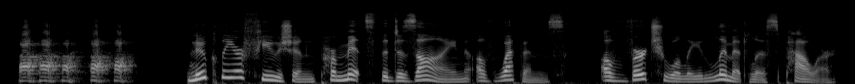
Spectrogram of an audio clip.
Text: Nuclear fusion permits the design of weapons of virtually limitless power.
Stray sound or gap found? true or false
true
